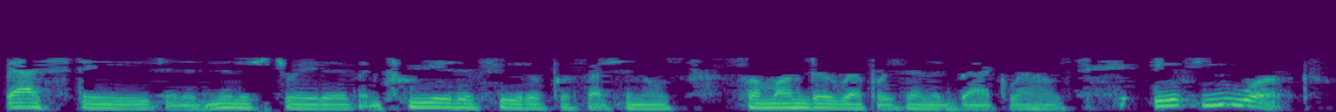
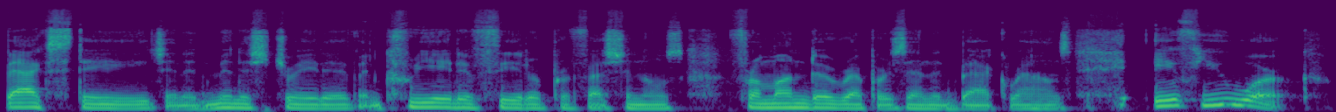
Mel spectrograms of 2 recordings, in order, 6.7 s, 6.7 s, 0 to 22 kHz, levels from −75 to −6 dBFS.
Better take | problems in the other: second | garbled, watery; badly; nothing above 3 kHz

